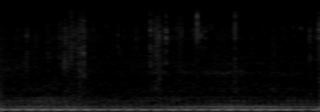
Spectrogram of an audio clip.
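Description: A low steady hum with a few faint scattered ticks.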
